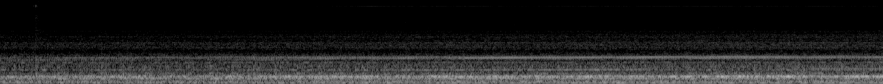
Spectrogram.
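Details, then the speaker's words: VEVOR 8K diesel heater in an enclosed tool trailer, cranked to maximum level 10. Steady fan hum with quick faint fuel-pump ticking, pitch creeping up as it reaches full output; running normally. "There she is. She's humming now. Now the heat is blowing right at that VEVOR bag."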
